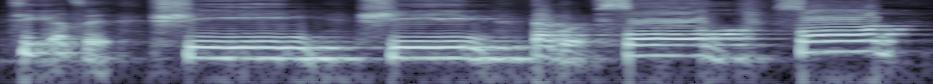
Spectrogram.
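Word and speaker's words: ص: আছে শিন শিন তারপর সদ আর বদ সেম সেম এক জিনিস দুইটাই কি মোটা করে উচ্চারণ করতে হবে দুইটাই মোটা করে উচ্চারণ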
